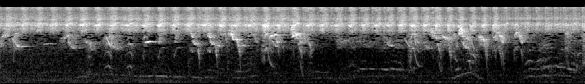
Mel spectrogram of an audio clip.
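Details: Common mynas fighting at Kalatia, Keraniganj, Bangladesh; a constant tangle of harsh chatters and squawks with faint lower whistles beneath.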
